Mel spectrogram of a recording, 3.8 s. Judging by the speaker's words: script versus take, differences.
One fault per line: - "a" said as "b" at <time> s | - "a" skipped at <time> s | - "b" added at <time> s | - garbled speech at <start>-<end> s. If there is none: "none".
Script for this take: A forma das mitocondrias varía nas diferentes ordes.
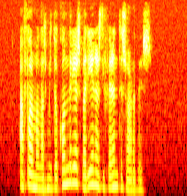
none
